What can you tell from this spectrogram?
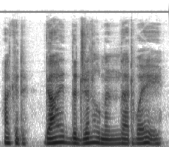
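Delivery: droning. A narrator's reading. Woman offering to guide Waldo back, droning. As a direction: drone it out as if half-asleep. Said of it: "she droned".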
